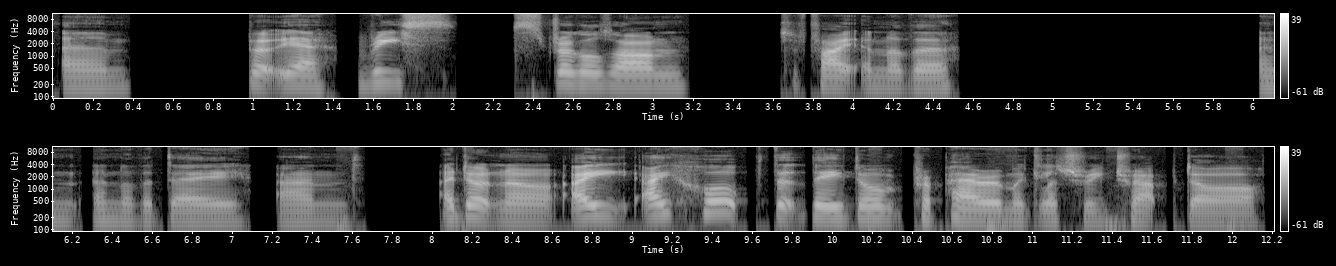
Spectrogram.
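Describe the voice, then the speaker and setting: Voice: mid-range voice, a little slow, bright, forceful tone, clean tone, dry recording. A podcast host chatting casually on a panel, with a wry, wordy, mock-formal way of putting things. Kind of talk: casual panel chat about a TV dance show.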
